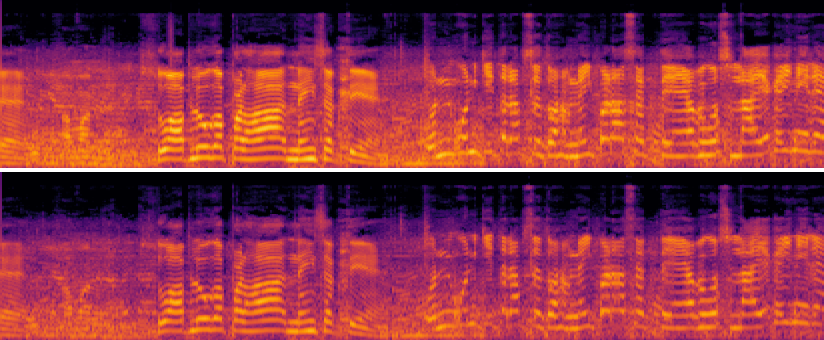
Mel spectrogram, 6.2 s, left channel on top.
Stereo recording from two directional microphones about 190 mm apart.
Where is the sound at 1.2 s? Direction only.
5° right (ahead or behind).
